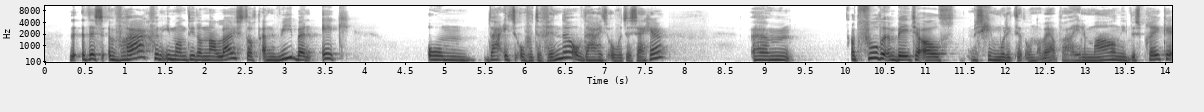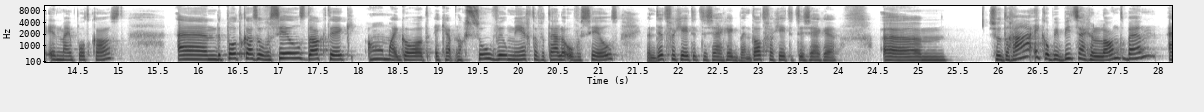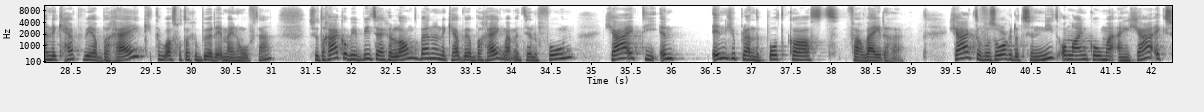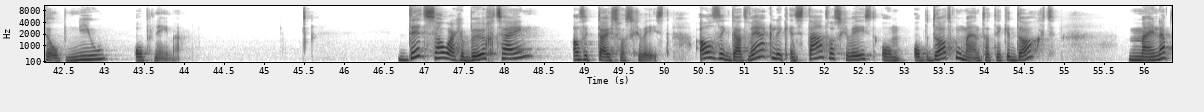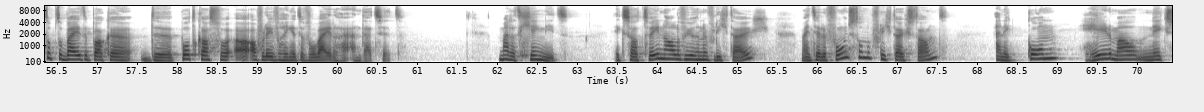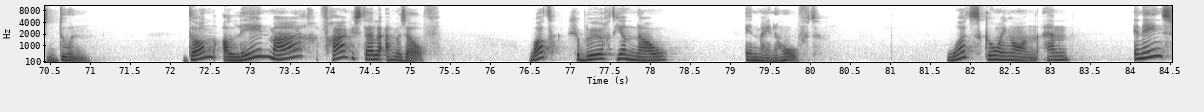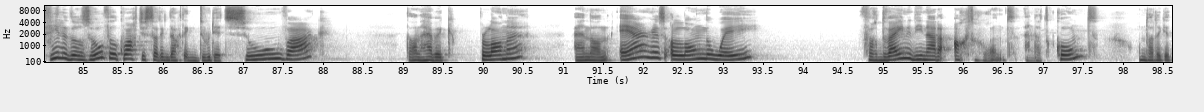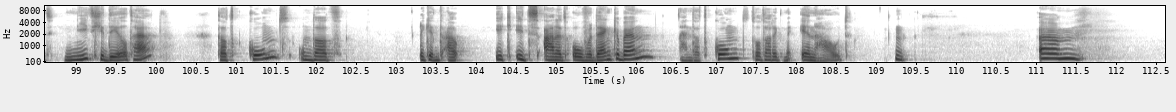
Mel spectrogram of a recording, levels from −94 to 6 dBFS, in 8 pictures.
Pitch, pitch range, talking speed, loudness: 220 Hz, 190-260 Hz, 140 wpm, -21 LUFS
